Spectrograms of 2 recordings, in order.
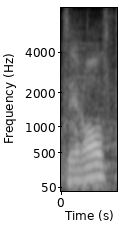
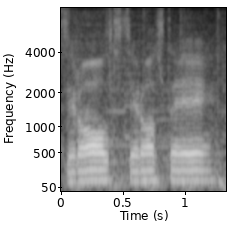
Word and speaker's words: Zerolte: I usually say it's like Zerolte, and then everyone pronounces it differently, so everything works. Just like Zerolte, everything works.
